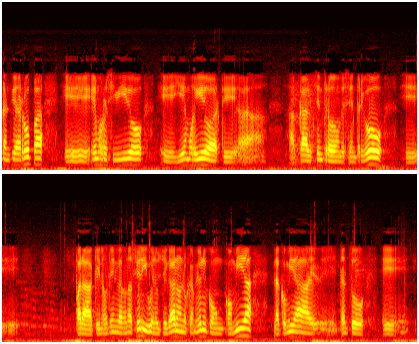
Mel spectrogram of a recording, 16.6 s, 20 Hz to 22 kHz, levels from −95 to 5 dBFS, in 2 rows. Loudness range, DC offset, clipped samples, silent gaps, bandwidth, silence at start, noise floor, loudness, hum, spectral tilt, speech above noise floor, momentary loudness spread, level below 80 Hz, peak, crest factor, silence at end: 3 LU; under 0.1%; under 0.1%; none; 7 kHz; 0 s; -44 dBFS; -22 LUFS; none; -6 dB/octave; 22 dB; 15 LU; -40 dBFS; -4 dBFS; 20 dB; 0 s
